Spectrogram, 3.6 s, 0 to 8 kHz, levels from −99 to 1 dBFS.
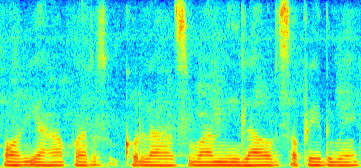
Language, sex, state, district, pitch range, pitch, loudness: Hindi, female, Bihar, West Champaran, 150-155 Hz, 155 Hz, -17 LUFS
